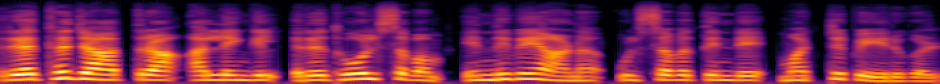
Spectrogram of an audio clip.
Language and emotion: Malayalam, neutral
